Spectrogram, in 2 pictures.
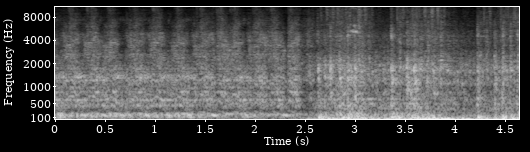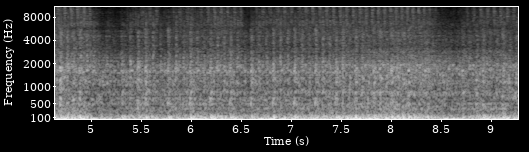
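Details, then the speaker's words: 1965 Mack B61 turbo Thermodyne diesel, after primer pumped and jump pack on weak battery: catches weakly then idles lumpy and uneven, oil pressure present; owner suspects it's not fully getting fuel. "got oil pressure that's a good sign running rough though doesn't seem like it fully has fuel"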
